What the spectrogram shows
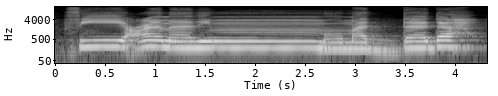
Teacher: முமத்த தால்ல ஷத்தா இருக்குது, அழுத்தம் கொடுக்கணும். வசனத்துடைய முடிவில் தா மர்பூத்தா இருக்குது, ஹா சாக்கினா மாற்றி ஓதணும்.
